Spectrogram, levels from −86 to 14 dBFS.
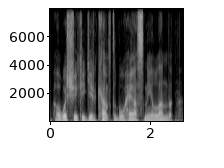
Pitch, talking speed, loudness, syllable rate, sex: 100 Hz, 225 wpm, -18 LUFS, 6.7 syllables/s, male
